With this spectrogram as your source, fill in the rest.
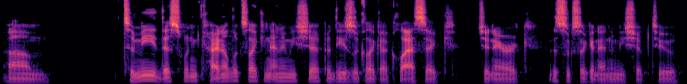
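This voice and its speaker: A man with a very deep, dark voice talks through a screen-recorded coding lesson. He keeps it quiet and flat, as if trying not to wake anyone at home. His pace is relaxed and chatty, with plenty of fillers. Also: a little fast. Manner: quiet, low-key monotone delivery; relaxed walkthrough with frequent fillers. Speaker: coding instructor. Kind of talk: screen-recorded software tutorial. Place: home, with children asleep nearby.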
